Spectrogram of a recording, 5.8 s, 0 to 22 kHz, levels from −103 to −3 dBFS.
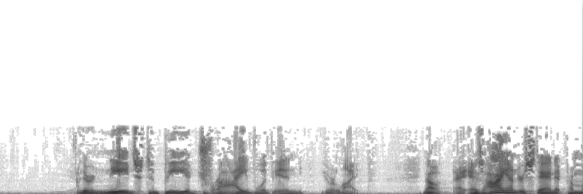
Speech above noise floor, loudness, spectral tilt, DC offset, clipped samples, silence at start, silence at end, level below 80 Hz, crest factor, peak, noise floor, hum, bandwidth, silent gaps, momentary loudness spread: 27 dB; -31 LUFS; -4.5 dB/octave; under 0.1%; under 0.1%; 0.75 s; 0 s; -50 dBFS; 22 dB; -10 dBFS; -59 dBFS; none; 8 kHz; none; 14 LU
